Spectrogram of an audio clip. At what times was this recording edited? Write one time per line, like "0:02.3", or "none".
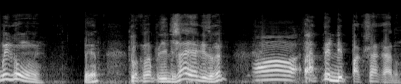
none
